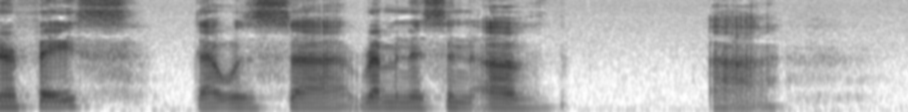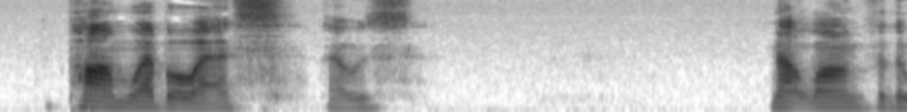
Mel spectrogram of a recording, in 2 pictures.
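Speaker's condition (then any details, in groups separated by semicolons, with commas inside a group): No condition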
